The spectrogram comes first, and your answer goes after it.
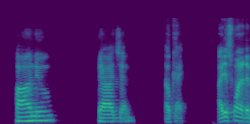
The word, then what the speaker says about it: Bhanu: last name how do you say it correctly hanu okay I just wanted to make sure I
